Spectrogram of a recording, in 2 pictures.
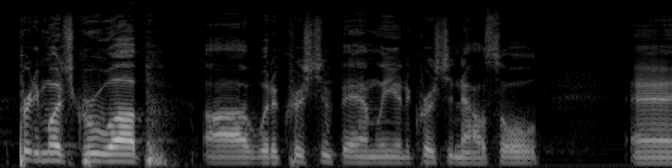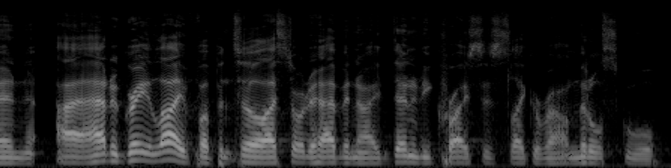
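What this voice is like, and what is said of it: Long Island New York accent. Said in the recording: “I grew up in Long Island, New York, if you can't tell from my accent.”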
